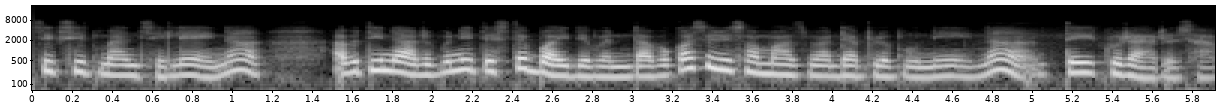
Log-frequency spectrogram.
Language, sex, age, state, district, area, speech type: Nepali, female, 30-45, West Bengal, Darjeeling, rural, spontaneous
